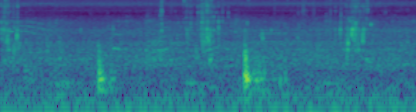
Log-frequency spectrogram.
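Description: Wooden rowing boat on water: steady wind and water noise, with two dull knocks of the oar against the wooden hull, about one second and two and a half seconds in.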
